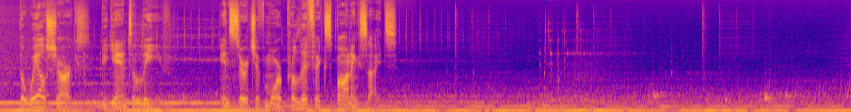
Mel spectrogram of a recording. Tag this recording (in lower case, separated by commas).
speech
